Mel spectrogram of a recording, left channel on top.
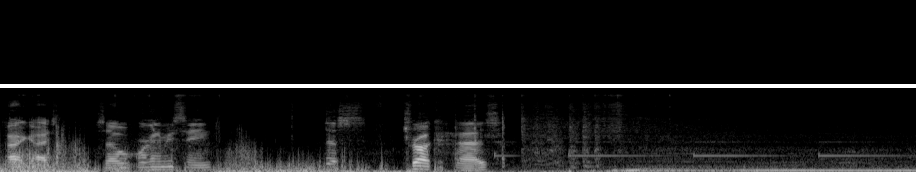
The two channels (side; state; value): left; silent; 57 dB below the other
